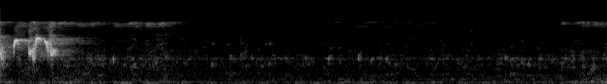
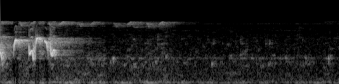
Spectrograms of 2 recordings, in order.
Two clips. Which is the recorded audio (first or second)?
second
